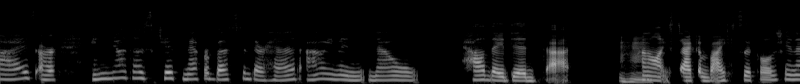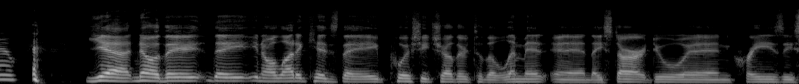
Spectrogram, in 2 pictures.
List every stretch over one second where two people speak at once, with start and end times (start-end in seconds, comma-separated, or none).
none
